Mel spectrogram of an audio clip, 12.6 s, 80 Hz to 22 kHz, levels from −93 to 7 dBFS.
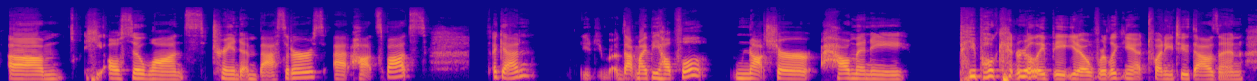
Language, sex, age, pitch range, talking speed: English, female, 30-49, 160-195 Hz, 130 wpm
